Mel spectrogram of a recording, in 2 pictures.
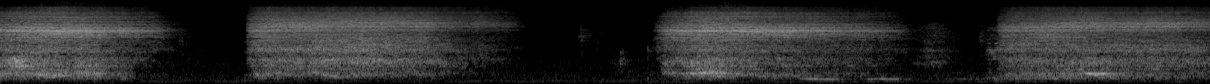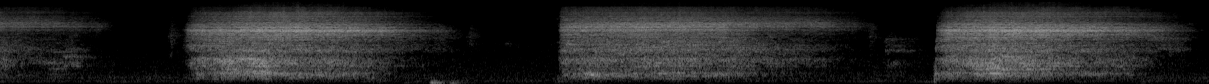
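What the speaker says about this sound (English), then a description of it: "breathe out through your left nostril, and do the breathing through your left nostril in and out" Slow nostril breathing during a yoga exercise for insomnia and sleep apnea, heard as seven long, close, airy hissing breaths in and out through the left nostril, each several seconds long and separated by short quiet gaps.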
